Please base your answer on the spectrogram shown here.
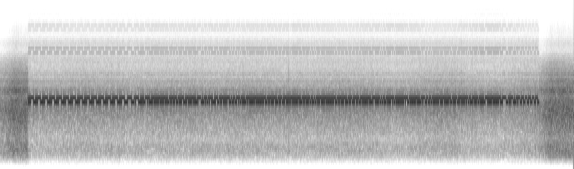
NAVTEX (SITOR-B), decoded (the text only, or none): PER SANT JORDI EN QUEL I EN QUINTI IRAN DEXCURSIO.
